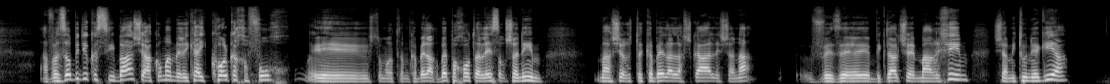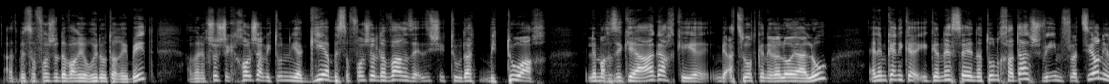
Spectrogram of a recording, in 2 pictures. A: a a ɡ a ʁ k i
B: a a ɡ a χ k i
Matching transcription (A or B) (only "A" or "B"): B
